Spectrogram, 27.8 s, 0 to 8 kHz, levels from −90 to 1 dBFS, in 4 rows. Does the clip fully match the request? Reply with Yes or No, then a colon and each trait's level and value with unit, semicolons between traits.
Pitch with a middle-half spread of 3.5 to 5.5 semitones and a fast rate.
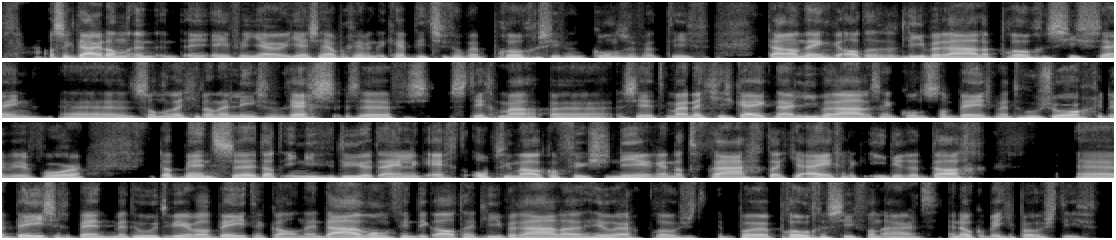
No: narrow, 2.6 semitones; fast, 220 wpm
